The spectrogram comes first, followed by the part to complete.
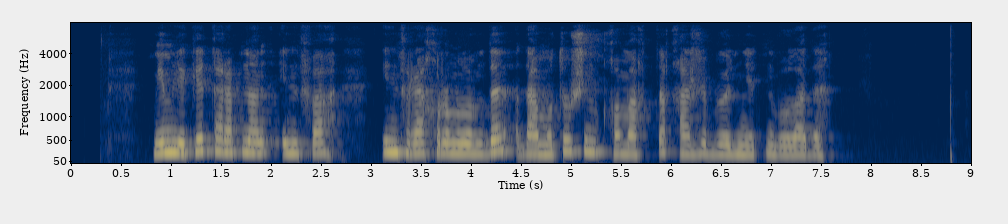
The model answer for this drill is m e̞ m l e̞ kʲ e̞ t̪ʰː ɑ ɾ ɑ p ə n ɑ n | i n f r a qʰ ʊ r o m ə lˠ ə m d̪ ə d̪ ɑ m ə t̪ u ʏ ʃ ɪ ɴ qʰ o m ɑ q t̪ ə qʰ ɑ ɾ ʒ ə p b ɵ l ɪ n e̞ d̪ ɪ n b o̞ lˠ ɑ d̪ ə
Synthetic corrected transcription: m e̞ m l e̞ kʲ e̞ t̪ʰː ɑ ɾ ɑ p ə n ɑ n | i n f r a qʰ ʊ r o m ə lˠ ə m d̪ ə d̪ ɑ m ə t̪ u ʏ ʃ ɪ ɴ qʰ o m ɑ q t̪ ə qʰ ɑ ɾ ʒ ə b ɵ l ɪ n e̞ t̪ ɪ n b o̞ lˠ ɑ d̪ ə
